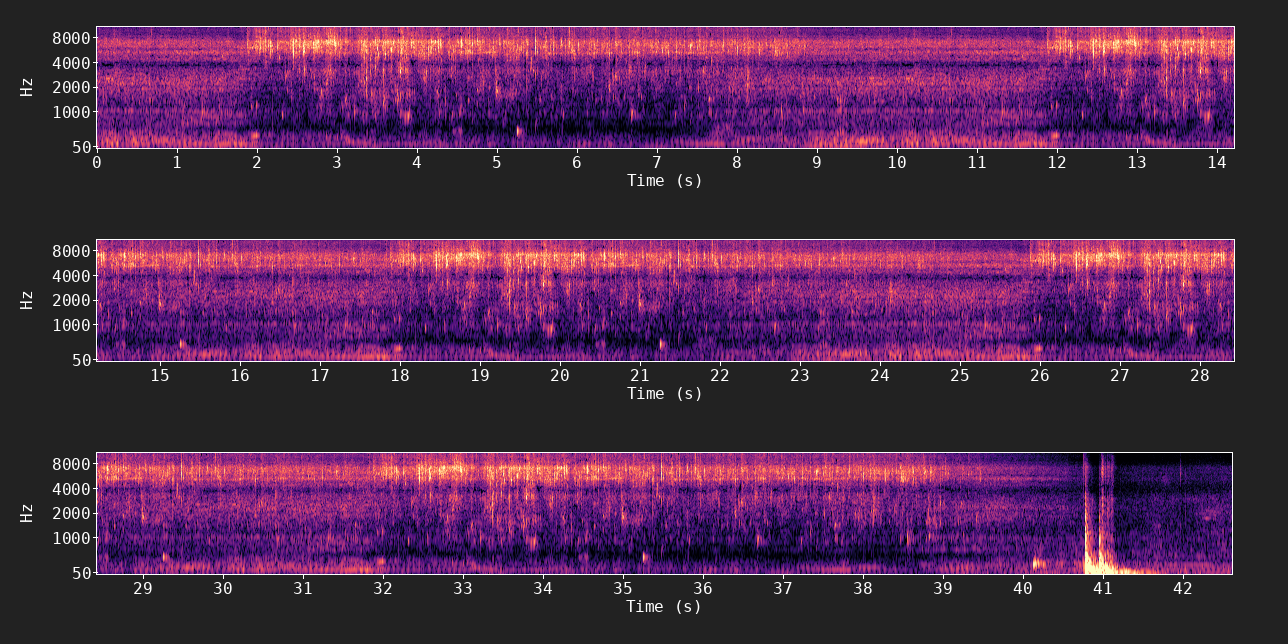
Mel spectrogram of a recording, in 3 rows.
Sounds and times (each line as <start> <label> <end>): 0.0 Flushing 40.6
0.1 water tap sounds 41.5
40.2 closing a door 41.6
